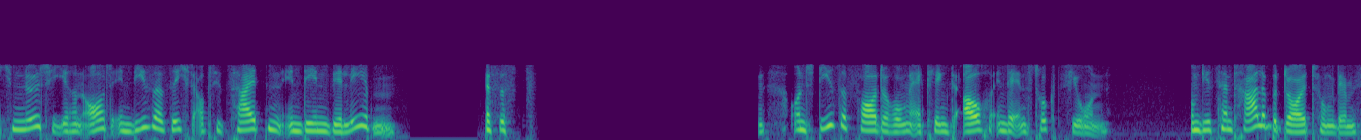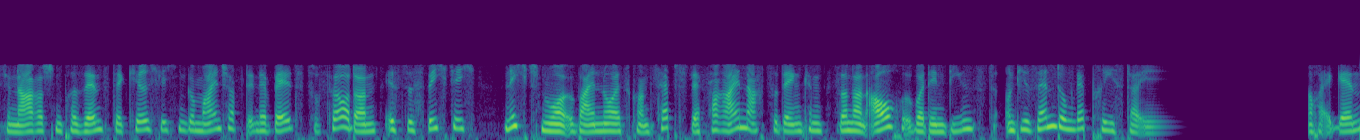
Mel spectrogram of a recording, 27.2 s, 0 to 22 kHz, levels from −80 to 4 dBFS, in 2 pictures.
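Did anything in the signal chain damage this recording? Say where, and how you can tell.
Yes, at the network stage. Three short concealed packet losses sit back to back at 5.14–5.18, 5.20–5.24 and 5.24–5.27 s. Each gap of about 20 ms is bridged by extrapolated audio that smears the sound before it blends back into the real signal.

Two long network dropouts follow, likely from the connection stalling. From 5.31 to 7.60 s the concealment buzz or hiss fades into about 2.2 s of silence, with the audio resuming at "und diese". A second dropout at 25.08–26.71 s goes silent for about 1.3 s.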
